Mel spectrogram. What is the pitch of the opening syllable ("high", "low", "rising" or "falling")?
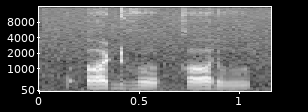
high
